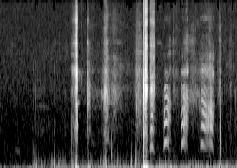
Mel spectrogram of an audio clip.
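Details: A meerkat gives a quick series of short, squeaky chirps over low rumbling and a couple of sharp knocks while searching a person's beard and ear for scorpions.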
